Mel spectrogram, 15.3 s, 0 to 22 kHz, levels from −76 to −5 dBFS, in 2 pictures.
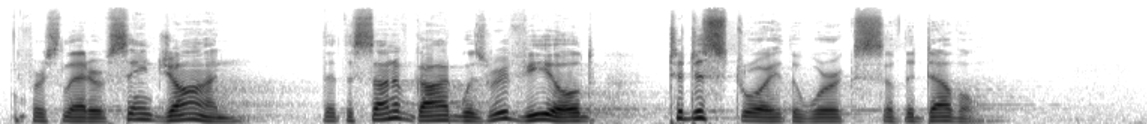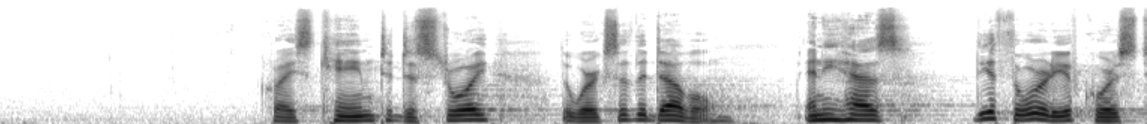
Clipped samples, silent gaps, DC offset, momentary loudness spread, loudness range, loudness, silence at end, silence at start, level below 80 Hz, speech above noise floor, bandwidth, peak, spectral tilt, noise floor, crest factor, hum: under 0.1%; none; under 0.1%; 12 LU; 9 LU; -17 LUFS; 0 s; 0.1 s; -52 dBFS; 43 dB; 16.5 kHz; -2 dBFS; -5 dB/octave; -59 dBFS; 16 dB; none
